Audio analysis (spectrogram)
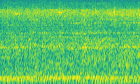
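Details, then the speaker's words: Craftsman riding mower with a Briggs engine during refurbishment, choke off, shroud cover off: a steady, even buzz at higher revs with no misses or surging, revving up and coming down smoothly. Smooth rev-up, though it dies on deceleration. "but actually it runs real nice smooth revs up the way it should comes down"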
